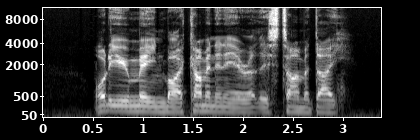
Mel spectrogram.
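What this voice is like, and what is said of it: Growling voice as Scrooge. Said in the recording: “growled Scrooge in his accustomed voice, as near as he could feign it.”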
